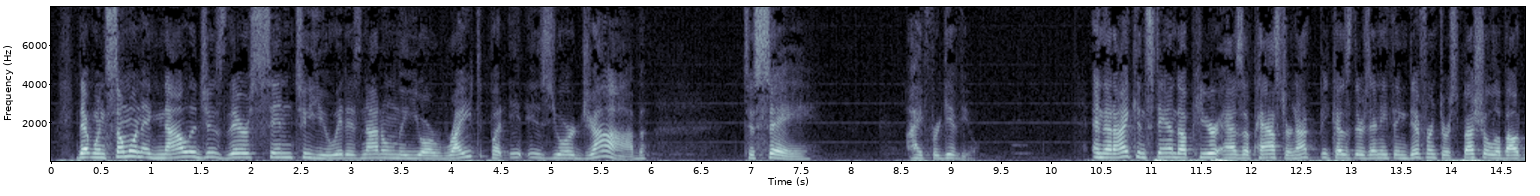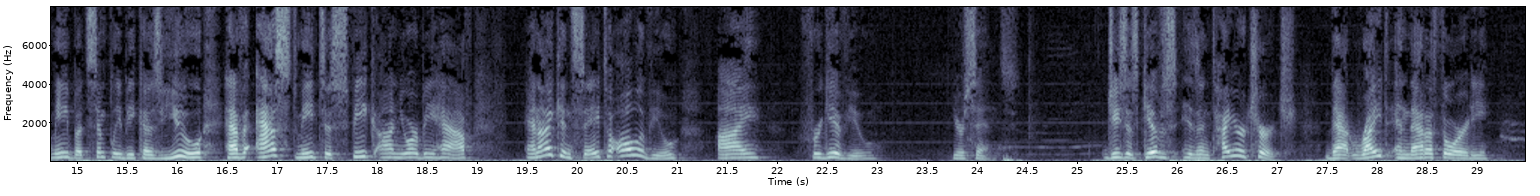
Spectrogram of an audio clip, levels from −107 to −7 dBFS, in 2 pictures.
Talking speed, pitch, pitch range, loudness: 160 wpm, 200 Hz, 175-220 Hz, -32 LUFS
